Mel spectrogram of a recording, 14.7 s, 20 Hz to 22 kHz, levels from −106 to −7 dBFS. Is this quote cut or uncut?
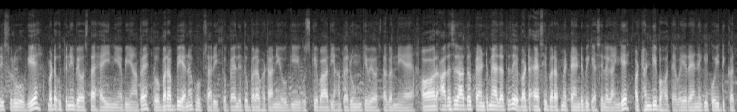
uncut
